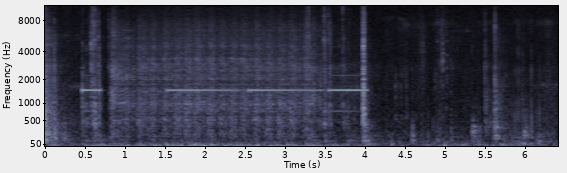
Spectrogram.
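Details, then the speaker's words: 2002 Ford Focus cranking no-start with a fuel pressure gauge hooked up and no fuel coming from the line. The starter cranks steadily for about three seconds with no firing, and the gauge does not budge: no fuel pressure, with the fuel pump suspected. "okay that should show up let me go ahead and just crank this engine over and confirm there's no fuel pressure"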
